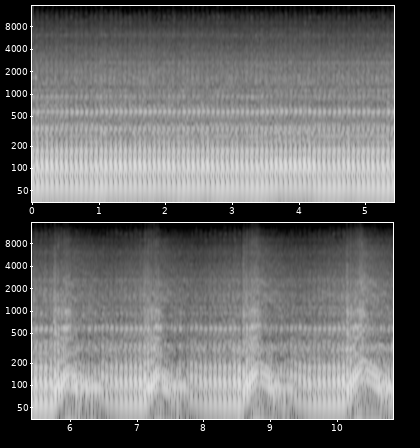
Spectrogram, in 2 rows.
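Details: 2019 Yamaha R3 on its stock muffler before the straight-pipe install: even, steady idle thump, then four quick throttle blips rising and falling back cleanly; normal idle and rev.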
